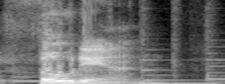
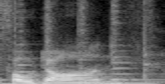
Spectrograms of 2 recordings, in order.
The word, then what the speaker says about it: Fodan: I make I make a Fodan token. Uh, by the way, it's pronounced Fodon.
